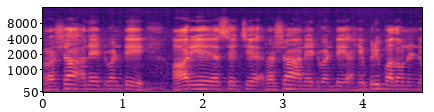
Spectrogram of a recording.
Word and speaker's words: rasha: The word wicked is from the Hebrew word rasha. Rasha is spelled R-A-S-H-A, rasha.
